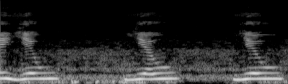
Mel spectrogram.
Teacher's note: واو لین کو 1.5 حرکت کی دیر لگا کر نرمی کے ساتھ پڑھتے ہیں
